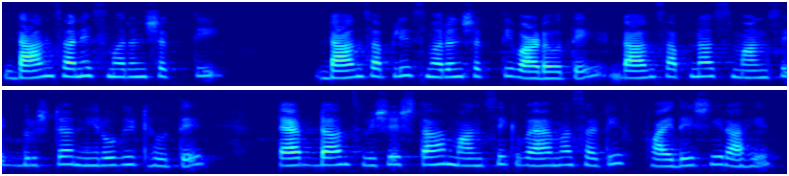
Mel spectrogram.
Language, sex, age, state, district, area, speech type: Marathi, female, 30-45, Maharashtra, Nashik, urban, spontaneous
